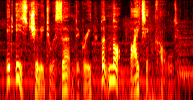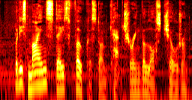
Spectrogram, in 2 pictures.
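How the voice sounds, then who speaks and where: A man's voice: deep voice, darkish tone. A man narrating a scripted fantasy story in a theatrical storybook manner.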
